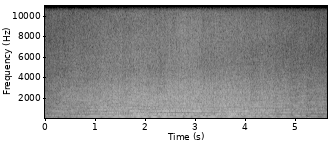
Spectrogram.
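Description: A drone hovers in place outside broken windows, its propellers giving off a steady, droning buzz with a tonal hum underneath. The sound stays continuous at an even loudness throughout, with no voices.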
